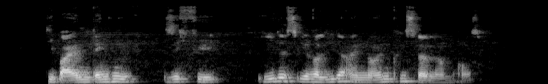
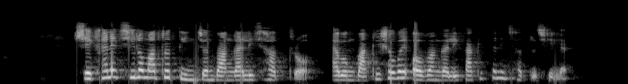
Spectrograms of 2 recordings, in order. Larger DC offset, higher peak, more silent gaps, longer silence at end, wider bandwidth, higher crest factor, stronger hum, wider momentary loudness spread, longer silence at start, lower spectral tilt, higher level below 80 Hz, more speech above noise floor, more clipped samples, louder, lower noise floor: neither; about the same, -2 dBFS vs -2 dBFS; neither; about the same, 0.7 s vs 0.6 s; first, 16 kHz vs 7.6 kHz; about the same, 18 dB vs 20 dB; neither; first, 18 LU vs 12 LU; second, 0.45 s vs 0.75 s; first, -5.5 dB/octave vs -4 dB/octave; about the same, -62 dBFS vs -60 dBFS; about the same, 51 dB vs 49 dB; neither; about the same, -19 LUFS vs -20 LUFS; about the same, -70 dBFS vs -69 dBFS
